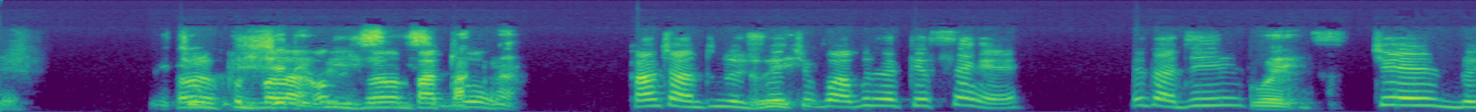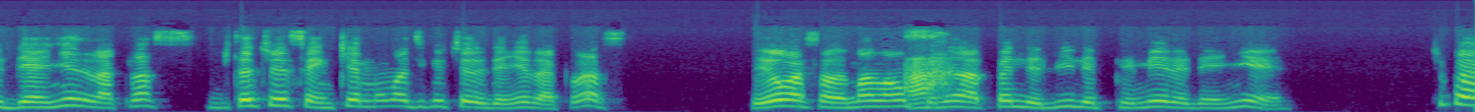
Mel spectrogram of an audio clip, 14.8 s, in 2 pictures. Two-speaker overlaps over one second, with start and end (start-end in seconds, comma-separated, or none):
0.9-2.6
